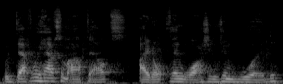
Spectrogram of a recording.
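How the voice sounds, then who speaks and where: A man's voice: medium pitch, fairly even intonation, quick pace, dark tone. A young man hosting a casual sports podcast, rambling and hesitant with many fillers. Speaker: podcast host. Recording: roomy echo.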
